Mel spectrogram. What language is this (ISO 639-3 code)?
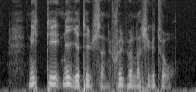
swe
